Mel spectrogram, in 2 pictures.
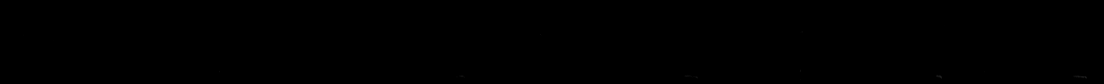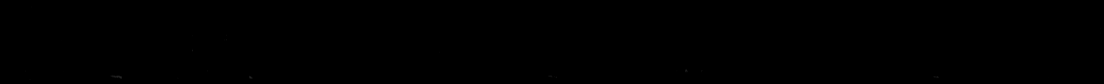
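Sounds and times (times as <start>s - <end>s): parakeets scratching on wire cage: 1.2s - 18.8s.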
